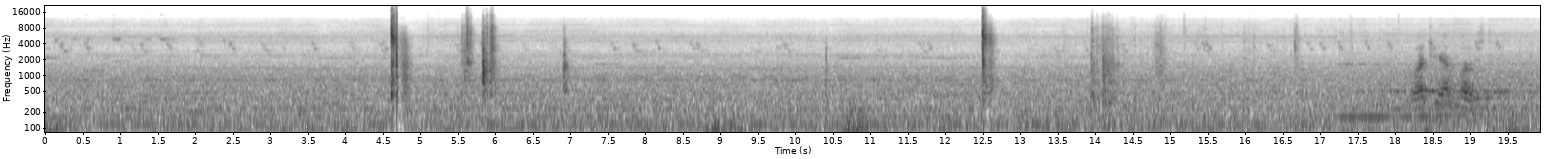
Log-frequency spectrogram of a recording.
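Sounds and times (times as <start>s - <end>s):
air rifle shot: 4.6s - 5.0s, 12.5s - 12.8s
sharp clicks: 4.6s - 5.0s, 12.5s - 12.8s.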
